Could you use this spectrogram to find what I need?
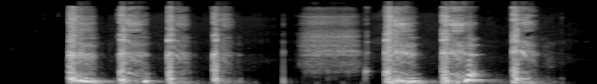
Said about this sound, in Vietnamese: cậu lại ôm ngực ho sù sụ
